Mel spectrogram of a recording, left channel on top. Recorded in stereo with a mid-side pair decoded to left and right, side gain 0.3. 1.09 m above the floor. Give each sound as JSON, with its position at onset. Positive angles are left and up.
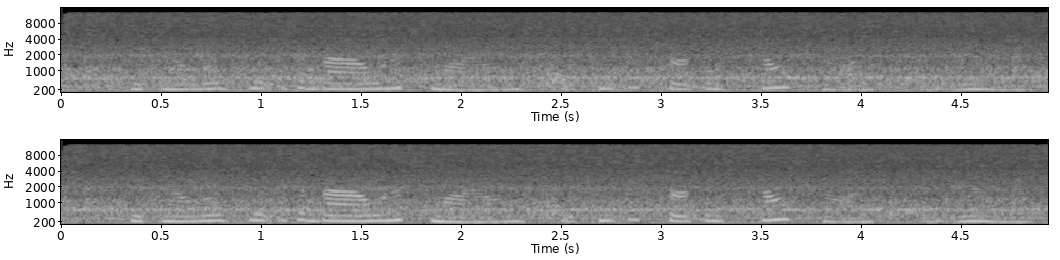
{"t": 0.3, "sound": "a woman speaking", "azimuth_deg": -45}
